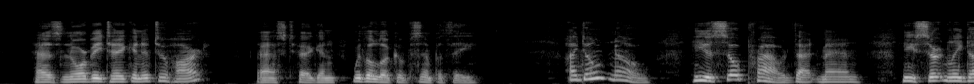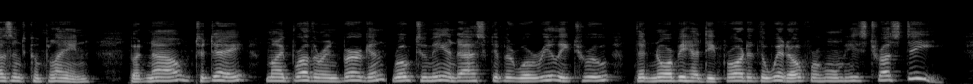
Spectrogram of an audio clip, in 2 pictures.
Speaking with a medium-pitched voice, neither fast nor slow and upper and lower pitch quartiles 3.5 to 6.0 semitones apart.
Yes: medium, 160 Hz; average, 165 wpm; average, 4.3 semitones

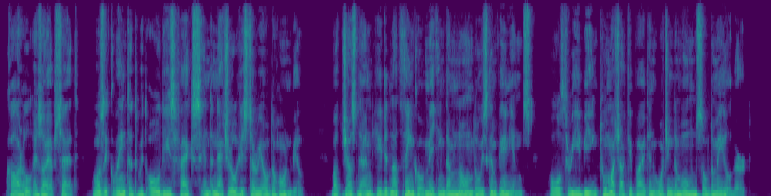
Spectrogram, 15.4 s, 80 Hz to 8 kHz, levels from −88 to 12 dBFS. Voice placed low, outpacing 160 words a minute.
Yes: low, 110 Hz; average, 180 wpm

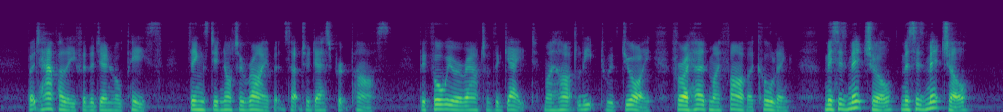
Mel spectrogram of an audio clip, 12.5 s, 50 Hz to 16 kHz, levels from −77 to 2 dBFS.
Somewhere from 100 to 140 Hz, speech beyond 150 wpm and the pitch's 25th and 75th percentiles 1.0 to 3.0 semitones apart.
Yes: low, 135 Hz; average, 175 wpm; average, 2.7 semitones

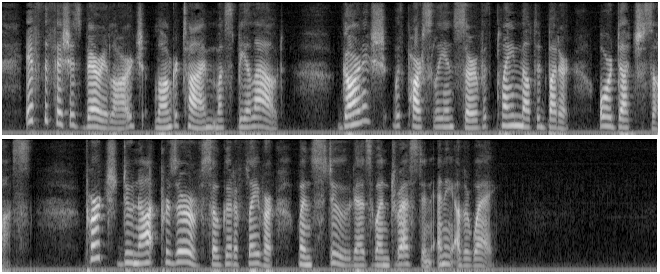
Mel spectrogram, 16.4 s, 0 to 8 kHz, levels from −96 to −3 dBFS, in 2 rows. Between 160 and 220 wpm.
No: average, 145 wpm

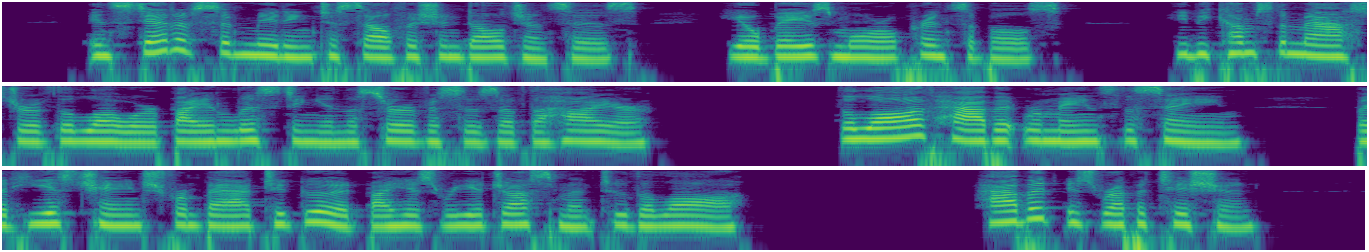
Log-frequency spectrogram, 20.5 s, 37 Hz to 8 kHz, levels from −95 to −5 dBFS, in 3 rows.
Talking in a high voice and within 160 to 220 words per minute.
No: high, 195 Hz; average, 150 wpm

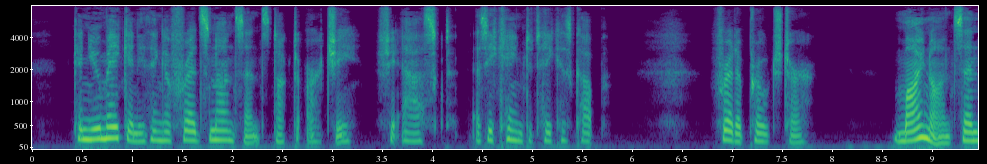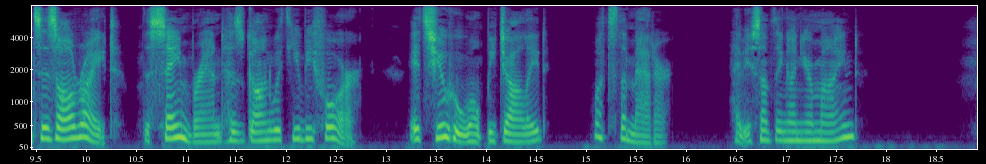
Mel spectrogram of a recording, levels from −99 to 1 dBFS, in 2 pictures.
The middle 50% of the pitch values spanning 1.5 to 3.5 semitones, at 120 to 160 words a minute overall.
No: average, 4.3 semitones; average, 155 wpm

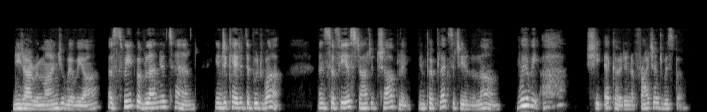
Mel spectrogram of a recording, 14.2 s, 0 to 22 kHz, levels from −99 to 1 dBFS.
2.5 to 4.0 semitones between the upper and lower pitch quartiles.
Yes: average, 3.7 semitones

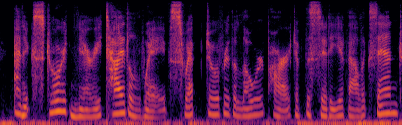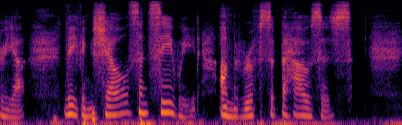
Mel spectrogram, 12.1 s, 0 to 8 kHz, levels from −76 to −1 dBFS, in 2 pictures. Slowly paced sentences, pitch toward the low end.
No: slow, 120 wpm; medium, 150 Hz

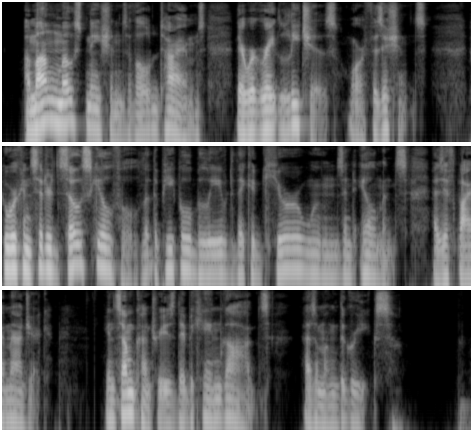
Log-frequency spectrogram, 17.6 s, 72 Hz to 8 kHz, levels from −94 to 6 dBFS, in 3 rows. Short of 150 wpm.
Yes: average, 140 wpm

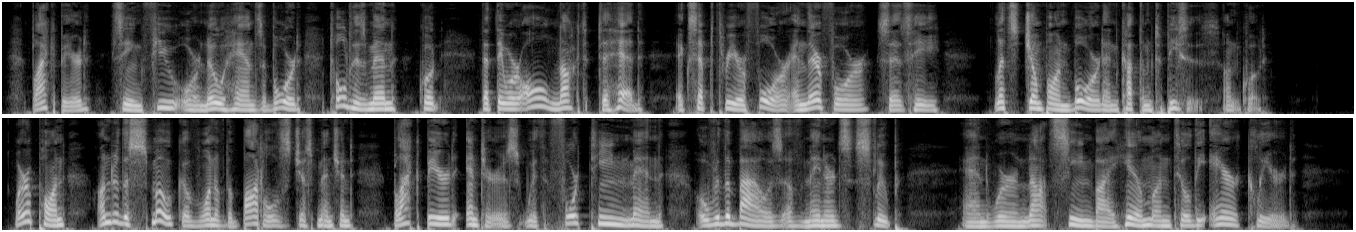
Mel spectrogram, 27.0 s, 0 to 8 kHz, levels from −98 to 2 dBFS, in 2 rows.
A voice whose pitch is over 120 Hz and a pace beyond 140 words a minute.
Yes: low, 135 Hz; average, 150 wpm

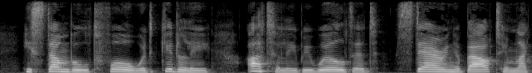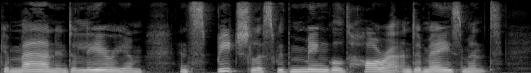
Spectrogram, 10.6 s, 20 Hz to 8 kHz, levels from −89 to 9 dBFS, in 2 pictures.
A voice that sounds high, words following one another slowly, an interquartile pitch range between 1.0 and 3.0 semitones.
Yes: high, 200 Hz; slow, 120 wpm; narrow, 2.4 semitones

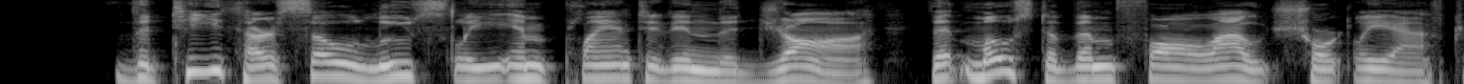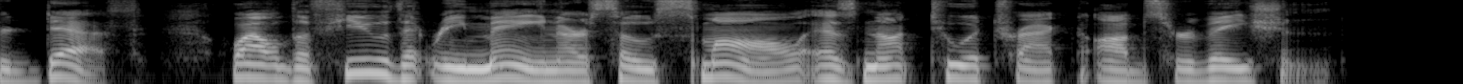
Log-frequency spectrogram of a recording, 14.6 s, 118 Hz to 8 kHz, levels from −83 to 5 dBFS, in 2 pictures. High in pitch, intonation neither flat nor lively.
No: medium, 140 Hz; average, 3.6 semitones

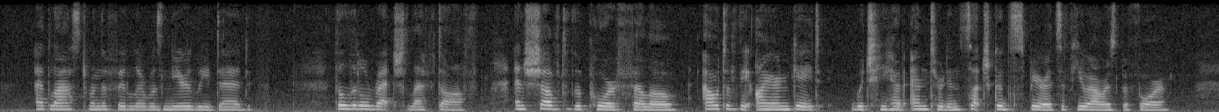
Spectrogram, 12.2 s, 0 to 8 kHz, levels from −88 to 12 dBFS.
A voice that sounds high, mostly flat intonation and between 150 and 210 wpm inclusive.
Yes: high, 215 Hz; narrow, 1.9 semitones; average, 170 wpm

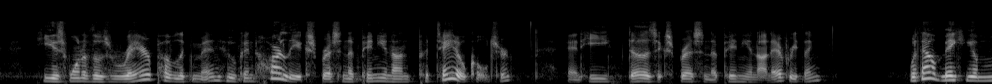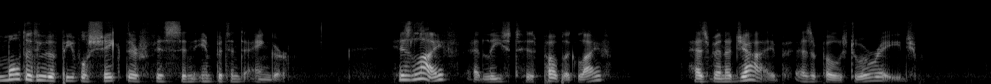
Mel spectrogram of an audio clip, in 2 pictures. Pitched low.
No: medium, 175 Hz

